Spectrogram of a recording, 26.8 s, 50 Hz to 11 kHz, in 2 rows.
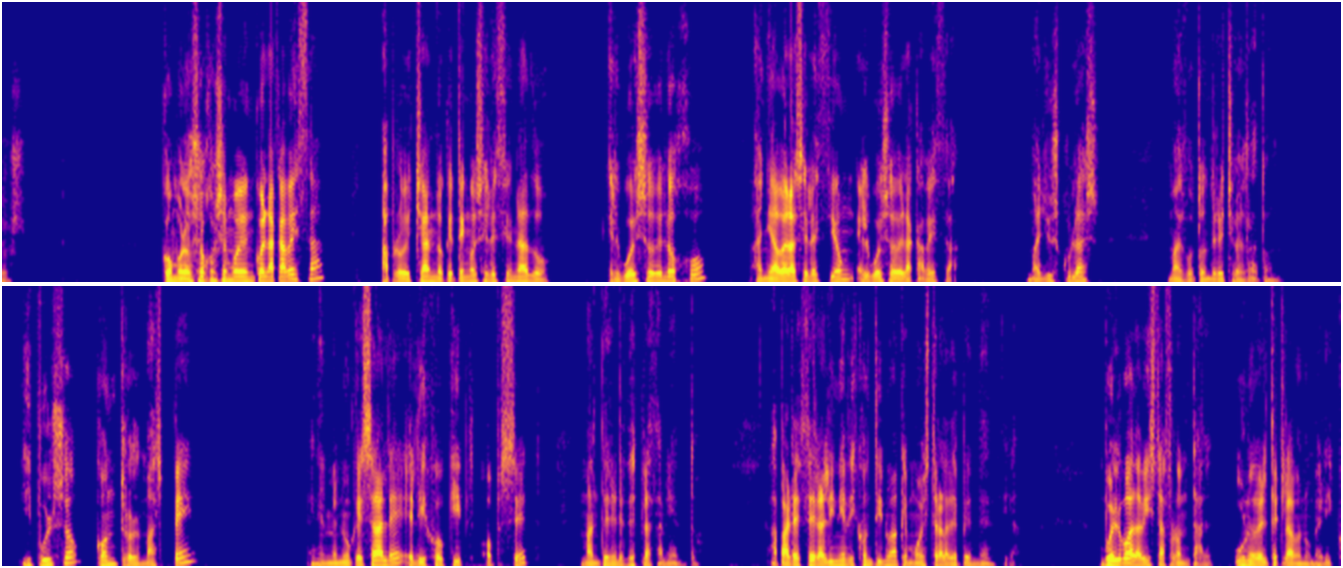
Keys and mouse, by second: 0.8-6.1 middle drag, 12.3 right click, 15.9 ctrl+p, 25.6 KP_1, 26.3-26.7 middle drag.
